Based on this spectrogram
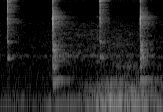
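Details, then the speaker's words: Motorcycle turn-signal flasher relay tested plugged in with a bulb: crisp, evenly spaced clicks about two per second over a quiet background; relay cycling normally, still usable. "Das bedeutet also, dass dieser Blinker funktioniert, okay? Er eignet sich immer noch als Blinkerblinker, der ursprüngliche kann immer noch verwendet werden."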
